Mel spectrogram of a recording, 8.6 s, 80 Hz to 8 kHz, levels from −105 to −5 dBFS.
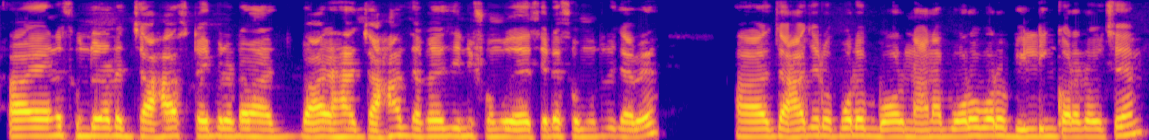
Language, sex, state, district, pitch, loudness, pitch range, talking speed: Bengali, male, West Bengal, North 24 Parganas, 160 Hz, -14 LUFS, 155-170 Hz, 195 wpm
